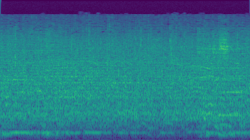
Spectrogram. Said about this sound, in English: Great reception from this French crowd.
